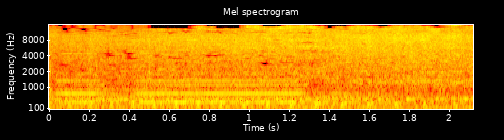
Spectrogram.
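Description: Cartoon sound effect of a bus pulling up: an engine running with a rapid, even chugging, and a steady horn tone that stops a little over a second in.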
